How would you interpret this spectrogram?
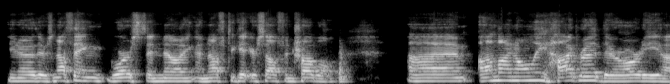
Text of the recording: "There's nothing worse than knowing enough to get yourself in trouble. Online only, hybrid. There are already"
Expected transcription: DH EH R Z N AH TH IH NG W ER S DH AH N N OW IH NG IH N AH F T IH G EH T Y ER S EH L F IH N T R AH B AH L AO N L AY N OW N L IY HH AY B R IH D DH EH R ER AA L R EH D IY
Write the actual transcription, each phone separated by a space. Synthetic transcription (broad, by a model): DH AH R Z N AH TH IH NG W ER S DH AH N N OW IH NG IH N AH F T IH G EH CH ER S EH L F IH N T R AH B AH AO N L AY N OW N L IY HH AY B R IH D DH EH R L R EH D IY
